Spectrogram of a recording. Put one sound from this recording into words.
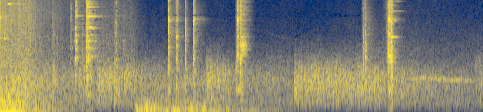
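Metal clicks and clacks as a rifle is reloaded.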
